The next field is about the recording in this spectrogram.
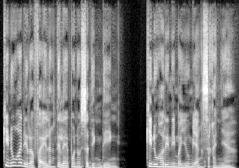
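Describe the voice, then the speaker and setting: Woman, Filipino accent, dramatic story narration, mellow tone, dry close recording. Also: lowish voice, animated, brisk, dry recording.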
